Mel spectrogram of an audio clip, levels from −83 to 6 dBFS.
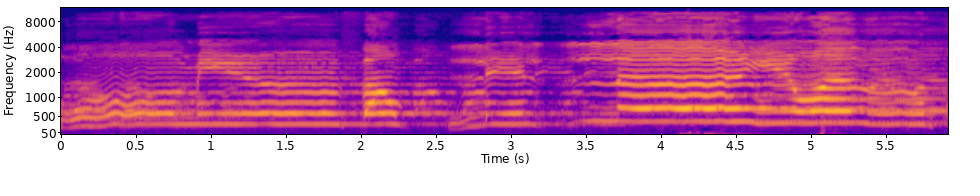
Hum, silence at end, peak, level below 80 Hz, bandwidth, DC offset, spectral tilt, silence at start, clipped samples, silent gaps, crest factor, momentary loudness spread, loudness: none; 0 s; 0 dBFS; -64 dBFS; 11 kHz; under 0.1%; 0 dB/octave; 0 s; under 0.1%; none; 14 dB; 15 LU; -14 LUFS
